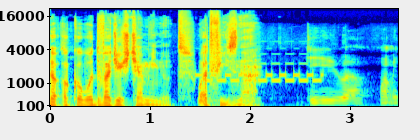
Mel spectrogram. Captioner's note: phone rings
